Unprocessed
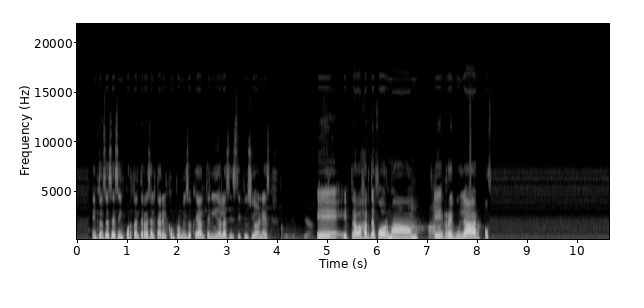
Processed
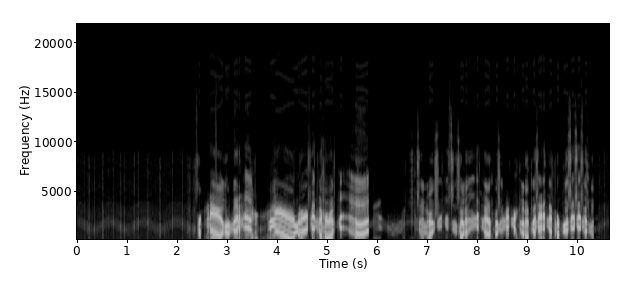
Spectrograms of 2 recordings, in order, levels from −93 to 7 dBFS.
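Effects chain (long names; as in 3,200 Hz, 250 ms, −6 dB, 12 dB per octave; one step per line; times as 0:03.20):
played backwards from end to start
output level in coarse steps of 13 dB
ring modulator whose carrier an LFO sweeps 1,500 Hz, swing 25%, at 1.5 Hz
level +8 dB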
